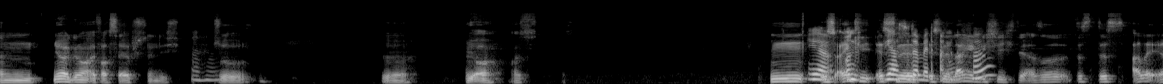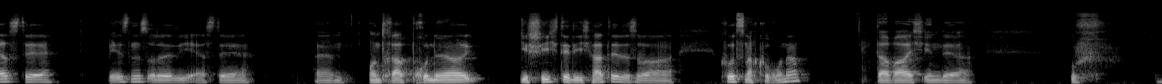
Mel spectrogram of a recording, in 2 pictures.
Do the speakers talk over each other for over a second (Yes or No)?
Yes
